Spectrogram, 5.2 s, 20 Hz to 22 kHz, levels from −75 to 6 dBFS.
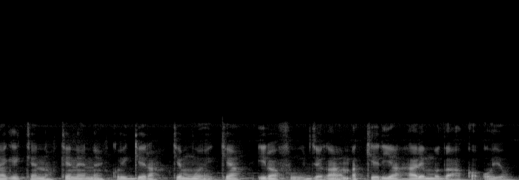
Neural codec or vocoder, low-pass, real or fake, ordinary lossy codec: none; 7.2 kHz; real; AAC, 64 kbps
